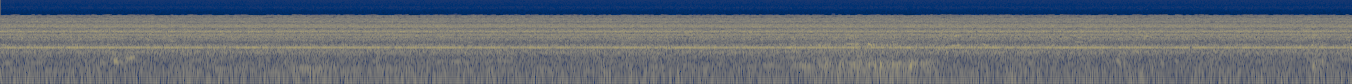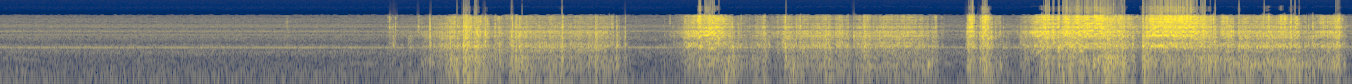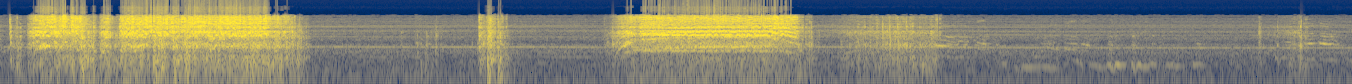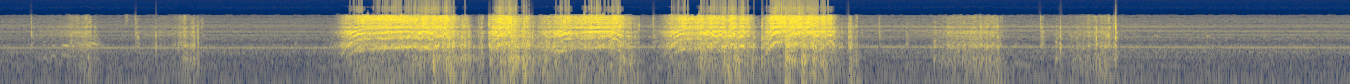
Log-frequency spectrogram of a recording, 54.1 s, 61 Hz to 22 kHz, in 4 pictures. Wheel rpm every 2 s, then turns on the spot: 0, 0, 0, 0, 0, 0, 0, 0, 0, 40, 40, 40, 110, 70, 180, 10, 50, 100, 10, 0, 10, 10, 110, 100, 90, 20, 0.
18-22 24-28 34-38 50-52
